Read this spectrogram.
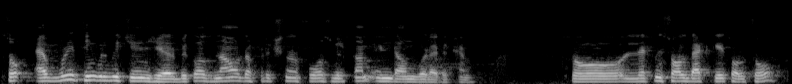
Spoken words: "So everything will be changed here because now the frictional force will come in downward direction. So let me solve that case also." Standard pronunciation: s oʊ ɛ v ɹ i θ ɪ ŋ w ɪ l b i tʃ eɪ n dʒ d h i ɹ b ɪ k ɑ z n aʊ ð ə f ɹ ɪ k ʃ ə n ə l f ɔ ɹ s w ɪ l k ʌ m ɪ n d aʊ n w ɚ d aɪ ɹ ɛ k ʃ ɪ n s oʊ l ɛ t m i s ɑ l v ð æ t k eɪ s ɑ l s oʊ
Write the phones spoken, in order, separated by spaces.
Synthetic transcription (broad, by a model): s oʊ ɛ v ɹ i t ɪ ŋ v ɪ l b i tʃ eɪ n dʒ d h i ɹ b ɪ k ɑ z n aʊ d ə f ɹ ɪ k ʃ ə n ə n f ɔ ɹ s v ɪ l k ʌ m ɪ n d aʊ n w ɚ d aɪ ɹ ɛ k ʃ ɪ n s oʊ l ɛ t m i s ɑ l v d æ t k eɪ s ɑ l s oʊ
